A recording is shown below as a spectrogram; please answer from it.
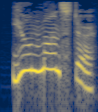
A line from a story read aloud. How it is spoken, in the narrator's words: screamed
